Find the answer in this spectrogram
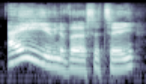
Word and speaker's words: university: U that is a vowel but we say a university not an University because the you makes a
